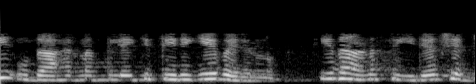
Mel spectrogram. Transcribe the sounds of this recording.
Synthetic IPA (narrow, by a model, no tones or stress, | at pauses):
iːʔud̪aːɦɐɾɐɳɐt̪ːile̞ːkʲːɨt̪iɾuɣeʋɐɾunːu | iðaːɳɨsiːɾɐt͡ɕed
